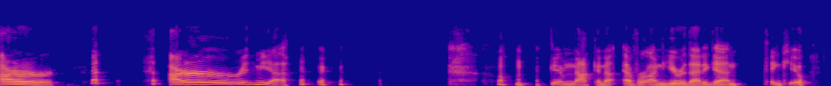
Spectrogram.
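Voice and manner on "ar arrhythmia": pirate voice, leaning on the "ar" of "arrhythmia". Showing another speaker how a pirate would say arrhythmia, pirate voice. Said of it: "that you sounded like a pirate".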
